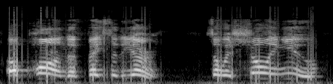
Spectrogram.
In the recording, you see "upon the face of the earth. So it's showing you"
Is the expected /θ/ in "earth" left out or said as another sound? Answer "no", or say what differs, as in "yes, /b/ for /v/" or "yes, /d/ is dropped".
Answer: no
